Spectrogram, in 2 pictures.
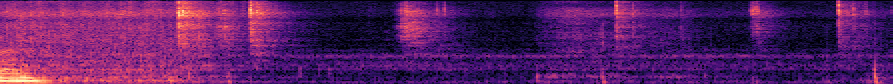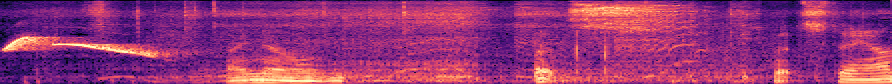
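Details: Talkative pet African Grey Parrot indoors in Texas, chatting with his owner about colours while on a tree perch; speech and a bright rising-then-falling whistle alternate with human talk and room noises.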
